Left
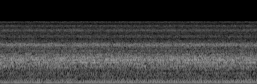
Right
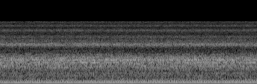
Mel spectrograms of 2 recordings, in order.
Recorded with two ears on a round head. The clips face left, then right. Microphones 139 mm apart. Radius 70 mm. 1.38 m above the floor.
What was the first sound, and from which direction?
Only background noise.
